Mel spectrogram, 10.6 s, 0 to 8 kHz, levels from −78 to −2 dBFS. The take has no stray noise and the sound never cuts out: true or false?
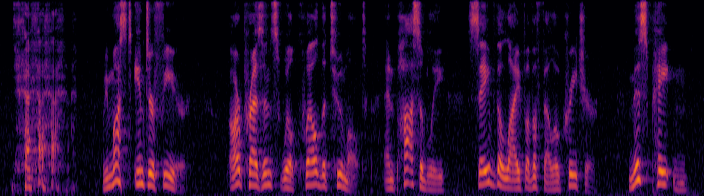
false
